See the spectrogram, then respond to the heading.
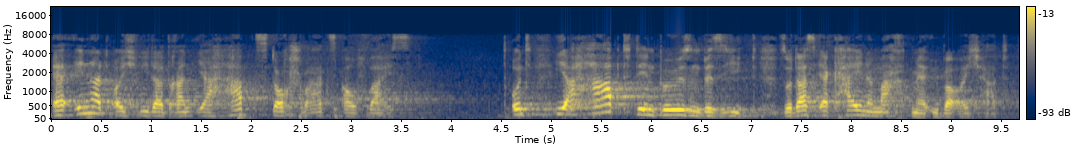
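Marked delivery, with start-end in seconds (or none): none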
